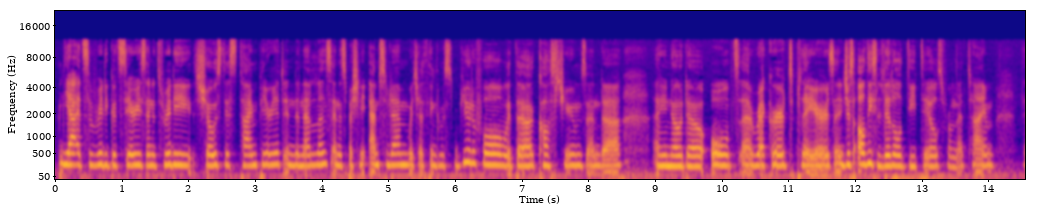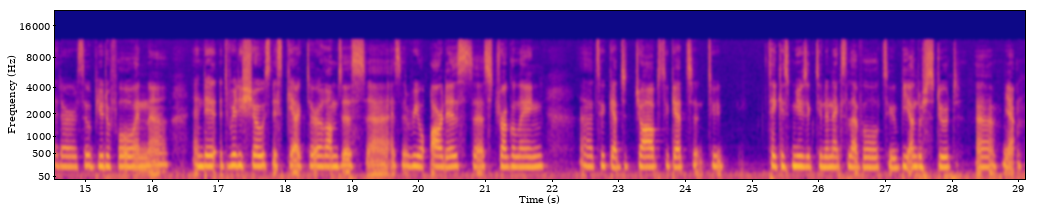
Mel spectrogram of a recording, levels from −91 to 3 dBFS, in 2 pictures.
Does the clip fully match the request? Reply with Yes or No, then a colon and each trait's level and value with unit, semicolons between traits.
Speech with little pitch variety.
Yes: narrow, 2.0 semitones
